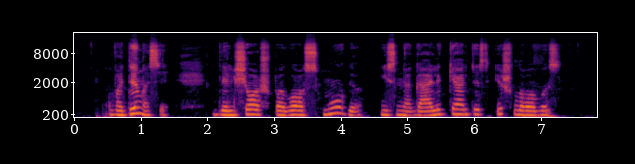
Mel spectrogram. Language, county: Lithuanian, Vilnius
